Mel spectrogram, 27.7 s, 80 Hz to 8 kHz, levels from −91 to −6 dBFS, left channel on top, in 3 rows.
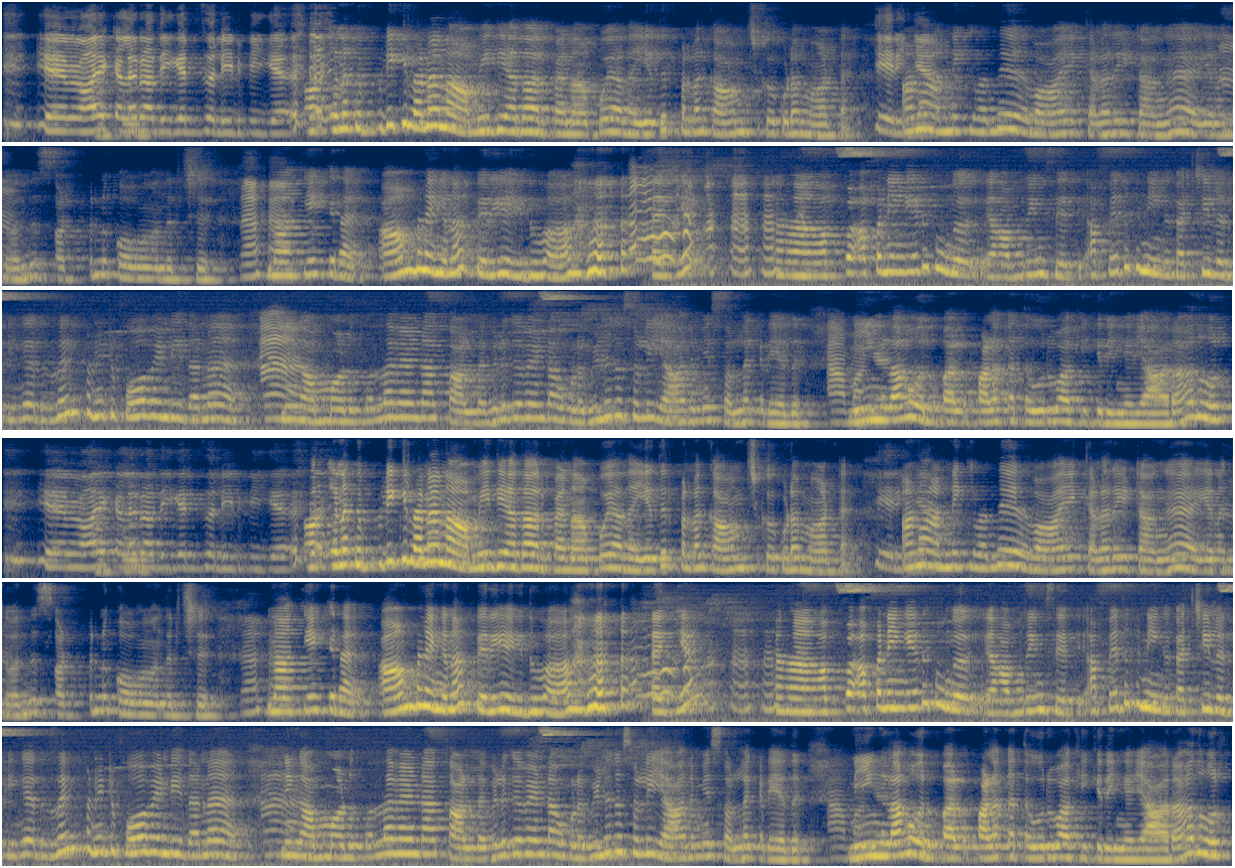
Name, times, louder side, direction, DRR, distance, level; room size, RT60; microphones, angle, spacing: voice 1, 0.0-2.5 6.5-7.1 9.1-9.5 11.0-11.5 13.9-15.3 20.4-20.8 22.9-23.2 24.6-25.1, left 5 dB, 85° left, 12 dB, 1.3 m, -31 dB
voice 2, 2.3-6.4 6.7-10.8 11.2-14.5 15.0-27.6, right 2 dB, 45° right, 6 dB, 1.8 m, -25 dB
sound 1, 14.0-23.6, right 3 dB, 25° right, 2.3 m, -41 dB
13.5 x 11.5 x 8.7 m, 0.67 s
head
